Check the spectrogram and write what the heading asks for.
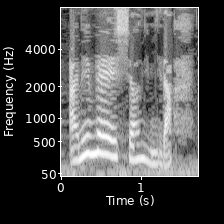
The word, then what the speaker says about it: アニメーション: 애니메이션입니다. 중간에 장음 들어있는 것 잊으시면 안 되죠.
